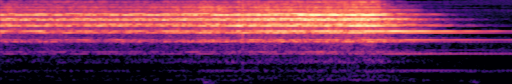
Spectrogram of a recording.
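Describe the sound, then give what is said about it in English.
An electric school bell rings continuously with a bright, metallic, sustained tone for a couple of seconds, fairly loud and alone, then cuts off abruptly near the end. “every damn busted pencil, same time, the bell rings.”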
